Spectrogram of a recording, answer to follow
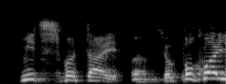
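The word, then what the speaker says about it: מצותו: Ça se prononce mitzvotai, mais c'est écrit mitzvato. Pourquoi l'auteur, dans Vaetranan, chapitre E, Pasuk Yud, pourquoi mitzvato? Ça devrait être mitzvotai. D'ailleurs, ça se prononce mitzvotai.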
